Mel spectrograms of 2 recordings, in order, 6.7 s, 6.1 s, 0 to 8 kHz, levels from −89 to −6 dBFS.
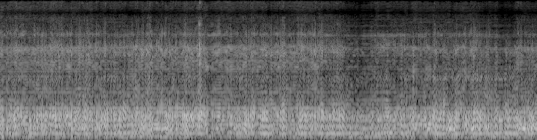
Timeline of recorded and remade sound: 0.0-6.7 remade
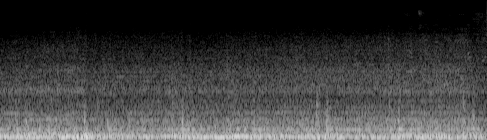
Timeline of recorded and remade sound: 0.0-6.1 recorded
